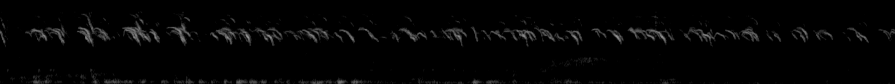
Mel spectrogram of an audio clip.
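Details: Chorus of 8-day-old baby chickens giving rapid, high, downward-sliding peeps, many chicks calling at once, about two notes a second from each, with soft low rustling and tapping in the background.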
